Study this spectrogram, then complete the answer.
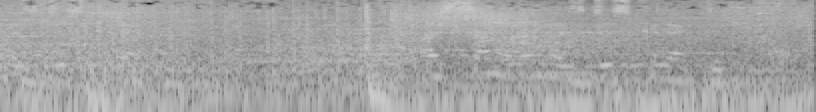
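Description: A structure explodes in a loud booming crash.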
